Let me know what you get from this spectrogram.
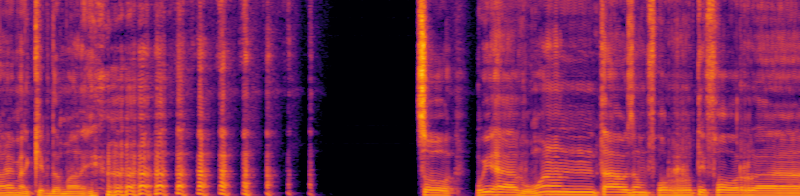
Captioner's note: Ketawa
